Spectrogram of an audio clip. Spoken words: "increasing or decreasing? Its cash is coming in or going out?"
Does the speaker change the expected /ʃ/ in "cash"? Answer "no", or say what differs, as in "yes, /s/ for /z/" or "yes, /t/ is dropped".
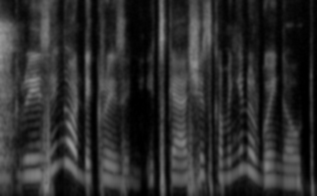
no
